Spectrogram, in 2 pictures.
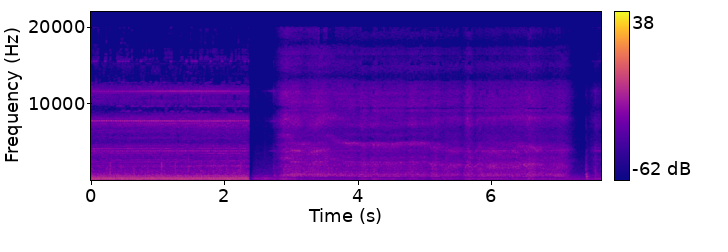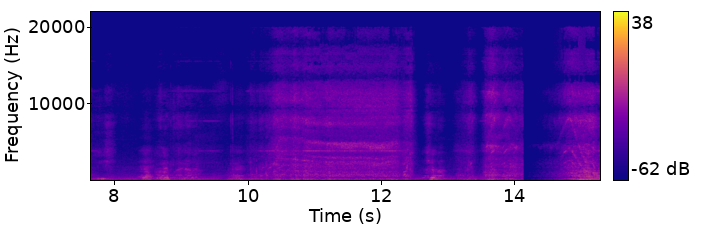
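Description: A power drill bores a hole through wood clamped over a wooden backer board to prevent blowout, a steady close whir running in long stretches broken by short pauses, with someone talking.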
